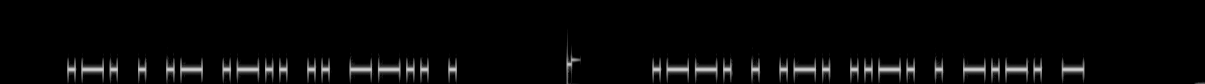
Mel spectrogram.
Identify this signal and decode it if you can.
Morse code, heard as a keyed tone, about 17 wpm, 700 Hz. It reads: REALIZE PERFECT
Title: Sentences from Top 1000 Words - New Word Drill - 17wpm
